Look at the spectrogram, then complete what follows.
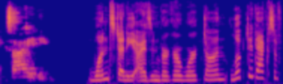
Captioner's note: voice-over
